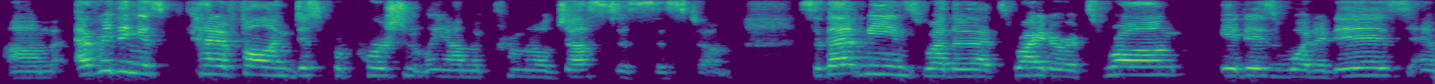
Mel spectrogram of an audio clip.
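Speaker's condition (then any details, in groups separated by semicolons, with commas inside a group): No condition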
